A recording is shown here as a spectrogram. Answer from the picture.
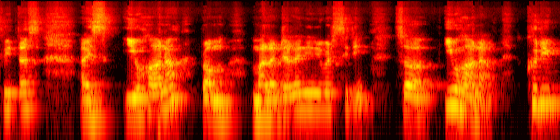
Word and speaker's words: Mälardalen: The pronunciation of Mälardalen University is a bit tricky. You could say Mälardalen. That's fine.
